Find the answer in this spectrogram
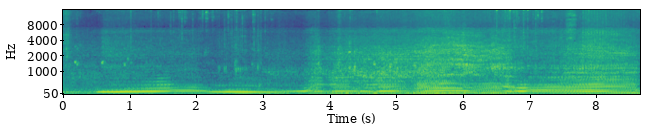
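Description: Mustang engine being driven hard on an autocross course, its pitch climbing and dropping back several times as it accelerates and lifts.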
